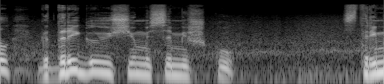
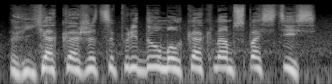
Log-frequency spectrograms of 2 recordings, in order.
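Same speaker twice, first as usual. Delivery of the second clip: raised, gleeful exclamation; cheerful cry; 7 semitones higher than usual. A narrator's reading. Карандаш has a plan to save everyone, calling out cheerfully. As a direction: announce the idea with delight. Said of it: "весело закричал Карандаш".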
